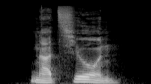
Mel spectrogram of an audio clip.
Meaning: 1. nation (community of people) 2. nation (a sovereign state)
- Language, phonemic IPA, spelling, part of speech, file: German, /na.ˈt͡si̯oːn/, Nation, noun, De-Nation.oga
